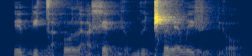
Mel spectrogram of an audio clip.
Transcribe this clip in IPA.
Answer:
ɪ pʲ ɛ d a̰ ʔ o l a̰ x ɛ bʲ ɔ̰ b ɨ ǁʰ ə l ɛ w ɪ fʲ ɔ̰ pʲ ɔ̰

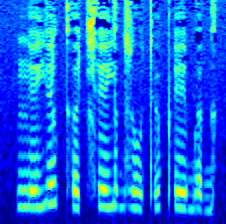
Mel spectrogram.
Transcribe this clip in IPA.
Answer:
ŋ e j e l kʰ ə t͡ɕʰ e j ə ɡ z u tʼ ʉ pʼ e b ə ɡ

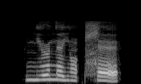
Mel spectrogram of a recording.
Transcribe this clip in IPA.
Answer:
nʲ ə˞ n ɛ j õ ʔ ɬ ɛ

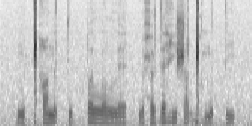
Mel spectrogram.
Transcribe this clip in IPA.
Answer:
ŋ ʊ˧ ǁʰ ɑ˦ n ə˧ tː u˨ pː ʌ˦ lː ɔ˦ lː ɛ˧ | kʷ i˨ ħ ə˞˧ t ɛ˦ ɦ i˦ ʃ ɑ˧ ɡ͡ǁ ʊ˧ m ʊ˨ tː i˧

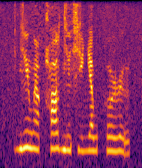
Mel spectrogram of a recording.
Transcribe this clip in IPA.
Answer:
dʲ ẽ w ẽ qʰ o lˠ dʲ ɛ̃ sʲ ɛ ʎ a w h o ɭ ɯ

